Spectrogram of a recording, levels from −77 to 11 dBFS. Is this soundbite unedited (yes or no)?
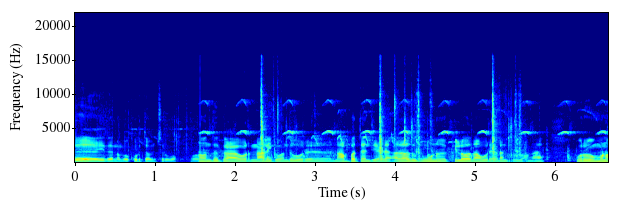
no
